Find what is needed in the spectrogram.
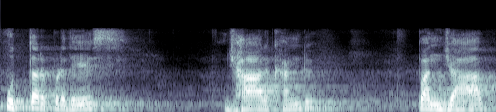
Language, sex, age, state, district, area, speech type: Maithili, male, 45-60, Bihar, Madhubani, urban, spontaneous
